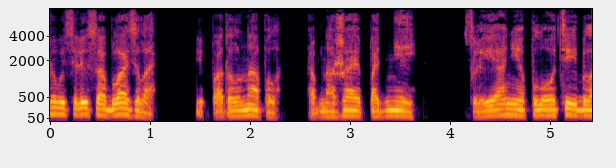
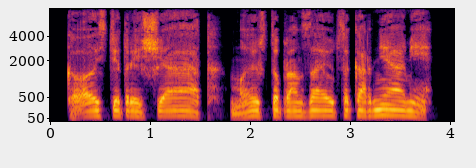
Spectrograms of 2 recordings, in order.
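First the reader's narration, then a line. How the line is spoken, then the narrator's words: Growling monster, relishing. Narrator (Russian): наслаждалось рычащее чудище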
